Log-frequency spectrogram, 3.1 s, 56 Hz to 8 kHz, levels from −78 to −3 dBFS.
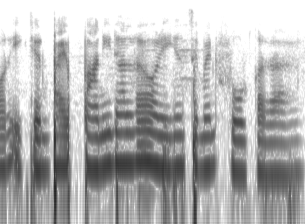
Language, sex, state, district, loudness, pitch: Hindi, female, Haryana, Charkhi Dadri, -25 LUFS, 190 Hz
